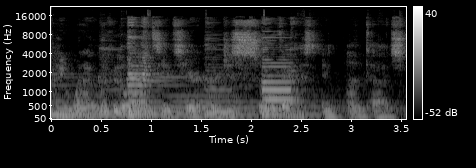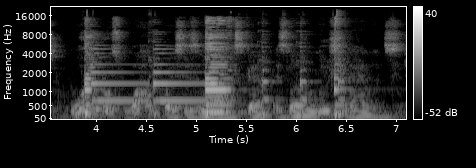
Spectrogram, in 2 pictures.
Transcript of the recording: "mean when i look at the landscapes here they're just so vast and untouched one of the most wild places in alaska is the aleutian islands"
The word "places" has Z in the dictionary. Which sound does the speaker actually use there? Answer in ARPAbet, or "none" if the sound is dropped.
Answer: Z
